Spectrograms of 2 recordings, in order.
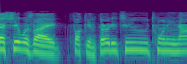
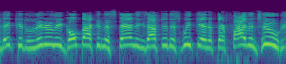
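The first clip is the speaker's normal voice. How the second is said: frantic shouting; 12 semitones higher than usual. Retold or imitated. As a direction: hype yourself up until you're yelling. Frantic self-reassurance building to shouts.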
